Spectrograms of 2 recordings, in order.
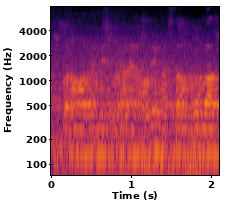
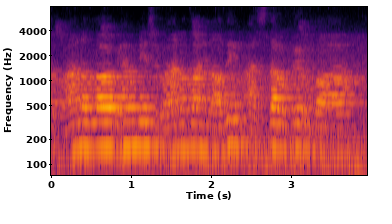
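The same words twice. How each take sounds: First: It is recited quickly and run together. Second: It is recited slowly and drawn out.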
